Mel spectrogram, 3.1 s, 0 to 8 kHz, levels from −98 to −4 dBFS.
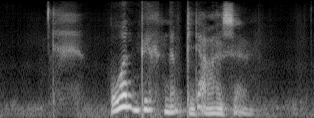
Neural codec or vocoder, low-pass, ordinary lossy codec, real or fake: codec, 16 kHz, 1 kbps, FreqCodec, larger model; none; none; fake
